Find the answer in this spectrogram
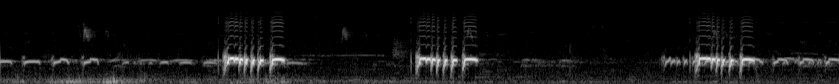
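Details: Rolling low coos from a local zebra dove calling rivals, used to lure and excite other doves, broken by three loud stuttered bursts spaced about two seconds apart, each fading into a level trill; faint rumbling underneath.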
